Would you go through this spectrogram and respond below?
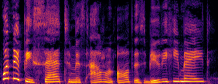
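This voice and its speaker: A woman voicing a kindly, wise grandmother in a children's storybook, with an emphatic, gently teaching delivery. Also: a little high, huge pitch swings, moderate pace, no echo, pitched above the performer's own voice. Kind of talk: children's storybook read-aloud.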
